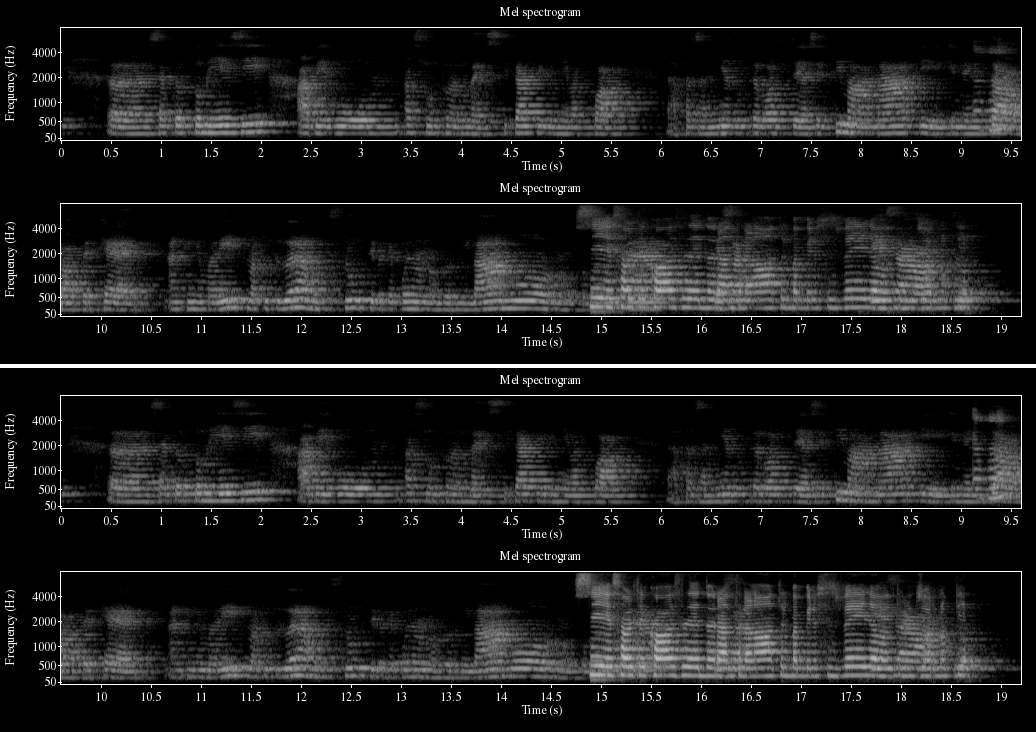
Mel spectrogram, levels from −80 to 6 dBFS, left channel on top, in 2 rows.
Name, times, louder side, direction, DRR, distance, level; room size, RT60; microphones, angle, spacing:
voice 1, 0.0-5.7 6.1-15.6 16.1-16.5 17.7-18.6, left 2 dB, 70° left, -4 dB, 1.1 m, -35 dB
voice 2, 9.1-9.5 14.8-18.6, right 5 dB, 45° right, 9 dB, 0.4 m, -27 dB
8.7 x 3.0 x 3.9 m, 0.89 s
head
